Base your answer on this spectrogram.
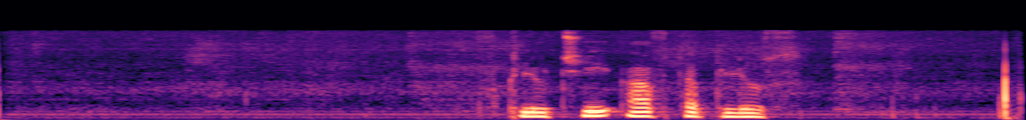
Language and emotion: Russian, neutral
